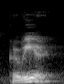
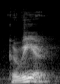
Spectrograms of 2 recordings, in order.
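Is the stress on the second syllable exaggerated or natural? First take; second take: natural; natural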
